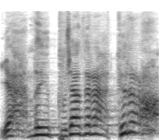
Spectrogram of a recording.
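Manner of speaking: resolute and unyielding. Speaker explaining a scripture passage, voicing its address to the rich in a firm, resolute tone. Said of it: "단호한 어조로 말씀을 하고 있는".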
